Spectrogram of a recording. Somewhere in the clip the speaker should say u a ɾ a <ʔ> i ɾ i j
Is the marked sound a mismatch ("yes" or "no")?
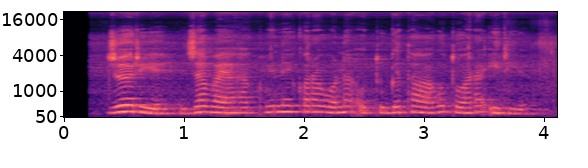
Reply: no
